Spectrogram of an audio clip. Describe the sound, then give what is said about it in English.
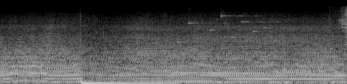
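A loud race car engine revs, its harmonic roar rising and holding steady with a deep low-end rumble, no voices present. “Milwaukee, start your engines.”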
